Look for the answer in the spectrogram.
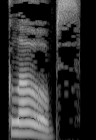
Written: globe's

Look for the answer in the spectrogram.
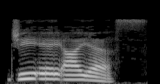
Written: gais

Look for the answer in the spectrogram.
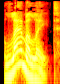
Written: lamellate

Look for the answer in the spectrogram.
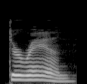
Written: duran

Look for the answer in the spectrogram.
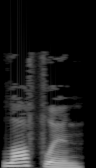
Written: loughlin

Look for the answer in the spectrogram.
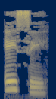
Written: acey

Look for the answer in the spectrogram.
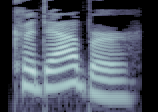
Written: cadabyr

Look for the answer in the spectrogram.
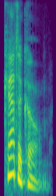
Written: catacomb

